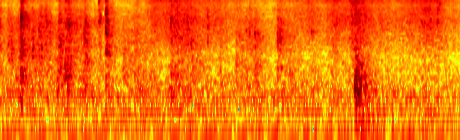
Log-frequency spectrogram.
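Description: Paper grocery bags rustling and crackling as hands rummage through them, a dense run of small crinkles.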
